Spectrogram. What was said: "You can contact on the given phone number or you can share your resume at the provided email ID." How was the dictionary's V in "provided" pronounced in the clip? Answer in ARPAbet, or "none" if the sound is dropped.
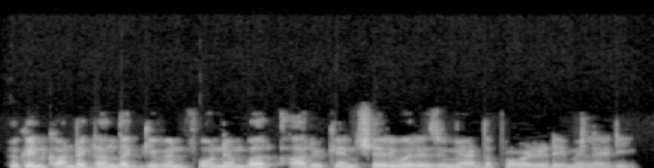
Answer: V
